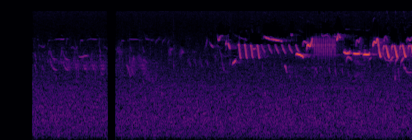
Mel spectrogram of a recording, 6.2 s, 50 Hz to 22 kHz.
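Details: A red-footed falcon at a nest in Polgár, Hungary, during the 2024 breeding season gives shrill, high, rapidly repeated chattering notes that grow louder over a few seconds, over steady background hiss.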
